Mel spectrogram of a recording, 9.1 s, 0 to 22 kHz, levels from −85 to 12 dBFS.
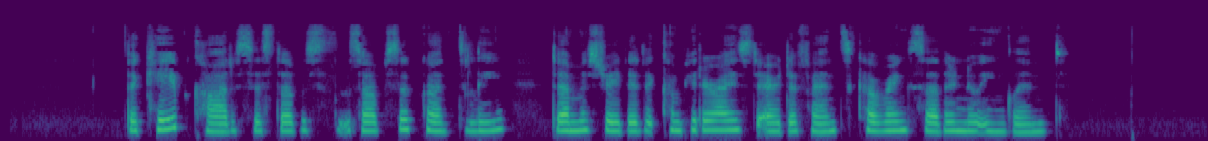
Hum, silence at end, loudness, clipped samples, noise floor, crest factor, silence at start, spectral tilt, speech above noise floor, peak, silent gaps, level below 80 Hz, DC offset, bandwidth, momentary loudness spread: none; 1.1 s; -28 LUFS; under 0.1%; -77 dBFS; 18 dB; 0.95 s; -4.5 dB/octave; 50 dB; -10 dBFS; none; -82 dBFS; under 0.1%; 11.5 kHz; 8 LU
